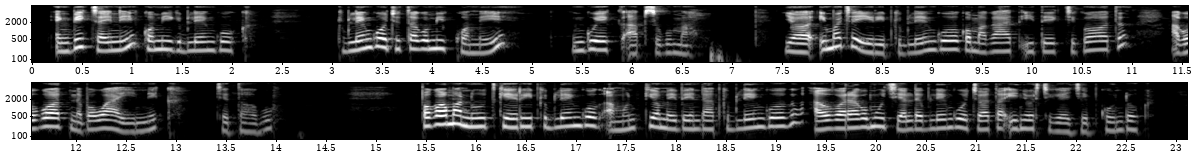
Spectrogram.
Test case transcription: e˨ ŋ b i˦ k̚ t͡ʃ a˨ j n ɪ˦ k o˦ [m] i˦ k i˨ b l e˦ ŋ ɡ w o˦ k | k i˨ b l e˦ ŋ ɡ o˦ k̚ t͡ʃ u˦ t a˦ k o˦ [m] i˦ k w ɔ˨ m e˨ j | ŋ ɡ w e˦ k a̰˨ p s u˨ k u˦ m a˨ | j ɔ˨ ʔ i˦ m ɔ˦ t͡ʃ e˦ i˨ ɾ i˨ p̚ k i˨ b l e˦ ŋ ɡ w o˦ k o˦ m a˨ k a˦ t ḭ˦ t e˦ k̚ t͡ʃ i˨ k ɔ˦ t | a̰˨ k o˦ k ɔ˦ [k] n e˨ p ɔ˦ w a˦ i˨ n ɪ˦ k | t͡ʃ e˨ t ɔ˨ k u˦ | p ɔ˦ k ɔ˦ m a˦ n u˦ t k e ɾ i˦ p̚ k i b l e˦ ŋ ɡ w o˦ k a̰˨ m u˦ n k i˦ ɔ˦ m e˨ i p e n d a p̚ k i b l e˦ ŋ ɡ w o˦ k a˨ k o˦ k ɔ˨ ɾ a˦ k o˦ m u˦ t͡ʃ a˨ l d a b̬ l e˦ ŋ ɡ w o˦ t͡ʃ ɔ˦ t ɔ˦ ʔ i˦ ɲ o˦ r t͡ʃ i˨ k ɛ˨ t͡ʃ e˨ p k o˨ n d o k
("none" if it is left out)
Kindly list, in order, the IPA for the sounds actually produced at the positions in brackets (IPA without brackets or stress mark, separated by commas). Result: m, m, t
